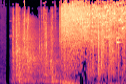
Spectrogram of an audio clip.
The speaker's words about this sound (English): Oh, sorry, guys. Sorry about knocking over those bottles. I didn't see them.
